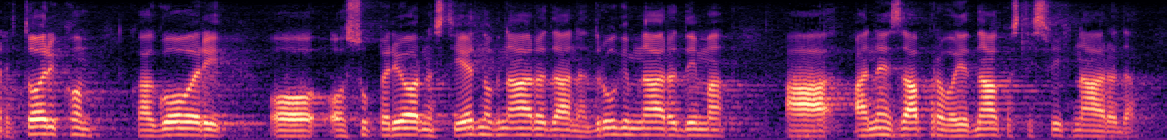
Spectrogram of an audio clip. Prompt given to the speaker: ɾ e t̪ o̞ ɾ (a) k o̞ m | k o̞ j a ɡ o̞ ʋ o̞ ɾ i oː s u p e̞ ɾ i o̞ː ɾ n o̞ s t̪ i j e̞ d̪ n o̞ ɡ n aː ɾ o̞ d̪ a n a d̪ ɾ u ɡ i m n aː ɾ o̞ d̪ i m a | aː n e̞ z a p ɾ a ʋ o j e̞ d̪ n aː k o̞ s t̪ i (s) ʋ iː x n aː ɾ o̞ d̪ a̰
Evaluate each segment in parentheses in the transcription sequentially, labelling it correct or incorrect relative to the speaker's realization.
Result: incorrect, correct

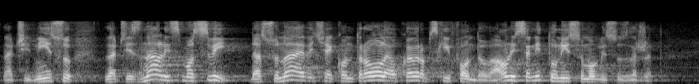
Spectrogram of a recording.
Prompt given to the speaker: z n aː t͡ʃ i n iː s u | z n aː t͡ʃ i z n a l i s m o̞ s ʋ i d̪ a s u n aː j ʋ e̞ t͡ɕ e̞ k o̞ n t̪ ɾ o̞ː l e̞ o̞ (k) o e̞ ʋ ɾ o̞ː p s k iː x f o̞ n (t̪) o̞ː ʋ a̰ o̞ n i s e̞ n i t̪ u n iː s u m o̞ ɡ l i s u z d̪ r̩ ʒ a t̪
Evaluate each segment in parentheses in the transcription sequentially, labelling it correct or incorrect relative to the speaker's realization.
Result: correct, incorrect

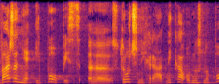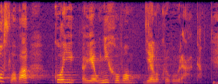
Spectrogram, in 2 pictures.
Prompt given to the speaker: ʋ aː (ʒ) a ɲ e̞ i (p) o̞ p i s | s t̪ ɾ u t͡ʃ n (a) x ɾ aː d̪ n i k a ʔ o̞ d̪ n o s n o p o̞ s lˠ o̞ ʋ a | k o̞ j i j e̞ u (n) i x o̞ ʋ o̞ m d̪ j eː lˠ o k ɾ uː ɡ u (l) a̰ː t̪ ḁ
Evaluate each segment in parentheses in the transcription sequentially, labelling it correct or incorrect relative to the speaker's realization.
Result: correct, correct, incorrect, incorrect, incorrect

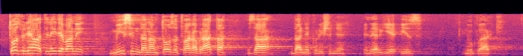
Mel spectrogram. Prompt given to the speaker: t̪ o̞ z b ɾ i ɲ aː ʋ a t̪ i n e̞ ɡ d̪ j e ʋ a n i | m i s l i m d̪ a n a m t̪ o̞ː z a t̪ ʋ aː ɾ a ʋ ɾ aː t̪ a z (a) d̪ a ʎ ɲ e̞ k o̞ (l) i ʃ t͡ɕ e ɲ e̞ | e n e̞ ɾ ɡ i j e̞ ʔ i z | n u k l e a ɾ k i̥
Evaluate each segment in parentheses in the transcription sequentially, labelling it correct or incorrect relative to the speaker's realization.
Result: correct, incorrect

